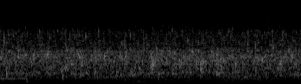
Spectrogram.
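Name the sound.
gently flowing stream water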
